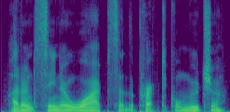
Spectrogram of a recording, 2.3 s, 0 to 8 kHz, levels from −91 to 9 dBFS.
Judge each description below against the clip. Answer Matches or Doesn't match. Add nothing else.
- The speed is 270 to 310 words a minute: Doesn't match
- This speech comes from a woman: Doesn't match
